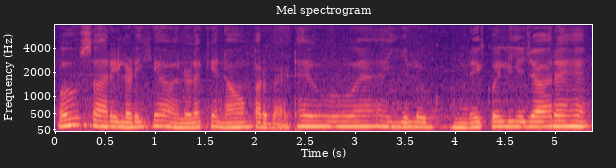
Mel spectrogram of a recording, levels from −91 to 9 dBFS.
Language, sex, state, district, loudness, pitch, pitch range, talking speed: Hindi, male, Madhya Pradesh, Katni, -14 LUFS, 140 Hz, 130-150 Hz, 190 wpm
